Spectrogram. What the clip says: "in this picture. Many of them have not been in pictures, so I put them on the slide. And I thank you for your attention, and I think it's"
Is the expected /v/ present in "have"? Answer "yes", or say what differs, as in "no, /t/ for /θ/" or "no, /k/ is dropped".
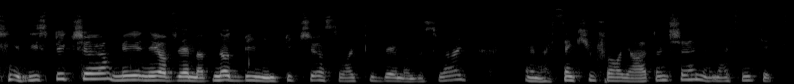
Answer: yes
